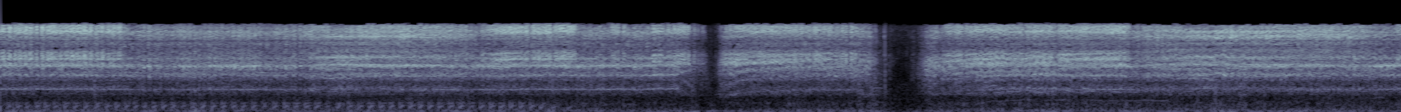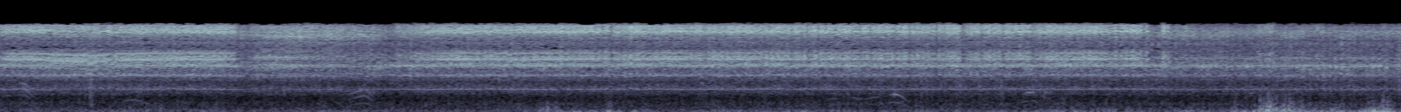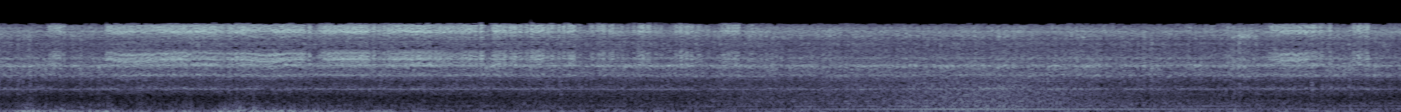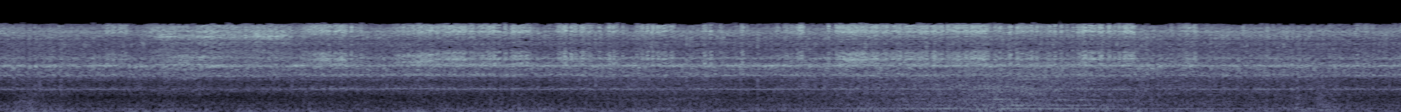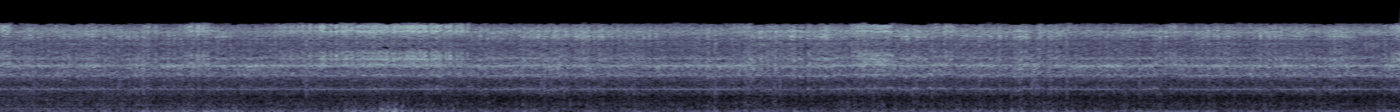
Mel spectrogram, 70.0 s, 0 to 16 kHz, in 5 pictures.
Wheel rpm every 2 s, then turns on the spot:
170, 170, 170, 150, 110, 140, 160, 170, 170, 170, 170, 170, 160, 170, 170, 160, 170, 170, 170, 170, 170, 170, 160, 160, 170, 170, 170, 160, 170, 170, 170, 160, 160, 170, 170.
8-10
